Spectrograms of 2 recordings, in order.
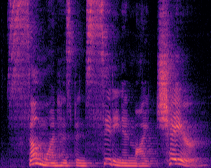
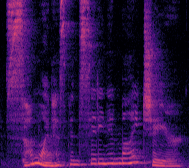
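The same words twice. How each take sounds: First: It is said in a great big voice. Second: It is said in a middle-sized voice.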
